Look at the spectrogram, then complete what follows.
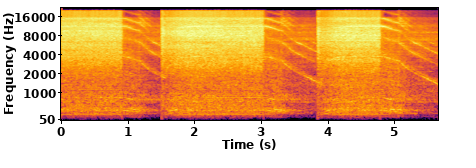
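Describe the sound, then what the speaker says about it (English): A stubby compact pressure washer gun spraying water, a loud continuous hissing roar that cuts out briefly twice with a falling whine of the motor before surging back, close and steady with no talk. "I'll just turn the power washer off"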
